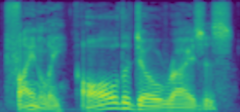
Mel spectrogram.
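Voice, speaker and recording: A man playing a calm, authoritative teacher telling parables in a measured, solemn dramatized scripture reading. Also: on the low side, no room sound, clean studio sound. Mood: measured storytelling.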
